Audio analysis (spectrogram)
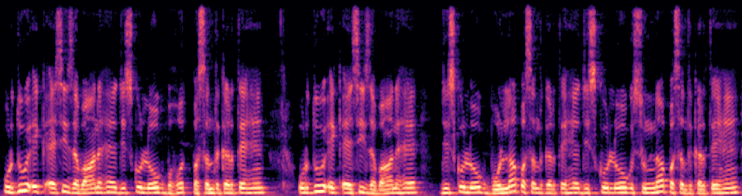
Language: Urdu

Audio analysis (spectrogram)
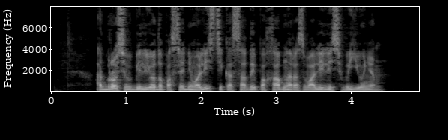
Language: Russian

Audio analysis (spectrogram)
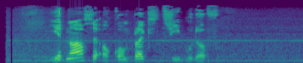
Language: Czech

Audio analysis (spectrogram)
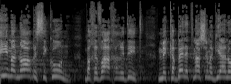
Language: Hebrew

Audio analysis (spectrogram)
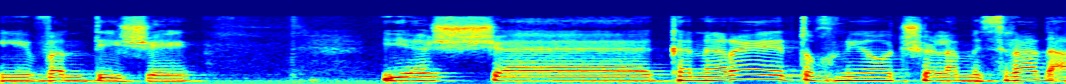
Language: Hebrew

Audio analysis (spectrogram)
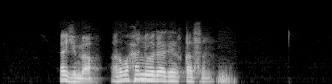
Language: Kabyle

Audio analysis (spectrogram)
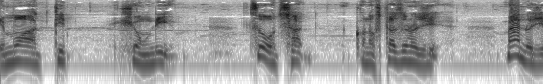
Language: Japanese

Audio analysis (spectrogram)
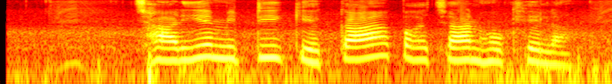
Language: Bhojpuri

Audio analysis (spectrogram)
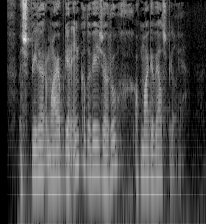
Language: Western Frisian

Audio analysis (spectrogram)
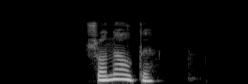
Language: Mari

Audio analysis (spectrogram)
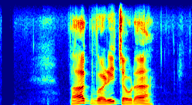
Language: Nepali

